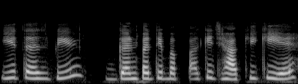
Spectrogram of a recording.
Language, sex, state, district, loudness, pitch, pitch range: Hindi, female, Uttar Pradesh, Gorakhpur, -21 LUFS, 275 Hz, 260-295 Hz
